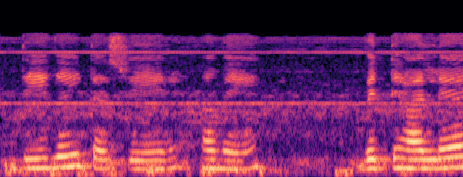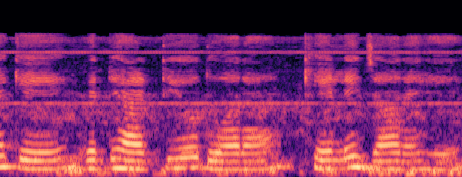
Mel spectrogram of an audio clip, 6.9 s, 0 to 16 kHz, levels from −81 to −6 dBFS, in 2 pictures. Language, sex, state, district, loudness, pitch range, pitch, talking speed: Hindi, female, Rajasthan, Bikaner, -16 LUFS, 175-200 Hz, 190 Hz, 105 wpm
